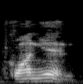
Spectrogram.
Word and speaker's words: Kuan Yin: Kuan Yin. And I said her name right, I think, right? – Yep.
